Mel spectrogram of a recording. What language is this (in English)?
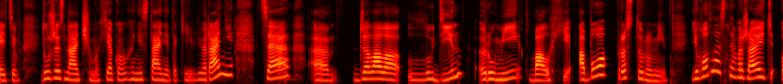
Ukrainian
